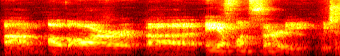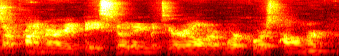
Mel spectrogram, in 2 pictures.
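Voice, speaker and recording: A man's voice: low voice, level tone, measured pace, sharp tone. A man giving an informal technical lecture, explaining things and often correcting himself as he goes. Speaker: company executive giving a product lecture. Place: indoor lecture room with audience. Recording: very echoey room, distant mic, faint noise.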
